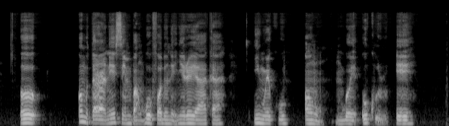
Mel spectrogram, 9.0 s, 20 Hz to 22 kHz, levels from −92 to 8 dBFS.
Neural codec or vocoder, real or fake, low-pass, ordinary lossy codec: vocoder, 44.1 kHz, 128 mel bands, Pupu-Vocoder; fake; 14.4 kHz; none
